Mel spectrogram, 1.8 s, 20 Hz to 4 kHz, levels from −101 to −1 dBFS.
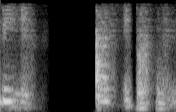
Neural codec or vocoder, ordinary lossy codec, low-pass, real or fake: codec, 44.1 kHz, 0.9 kbps, DAC; none; 3.6 kHz; fake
